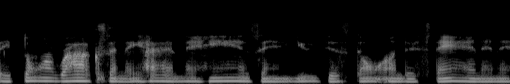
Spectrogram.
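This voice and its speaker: Soft-spoken whispering at a fairly slow pace, with hardly any pauses. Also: woman. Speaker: livestreamer. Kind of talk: casual livestream chat. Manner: quiet, sounds like whispering. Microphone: phone mic, volume all the way up.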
